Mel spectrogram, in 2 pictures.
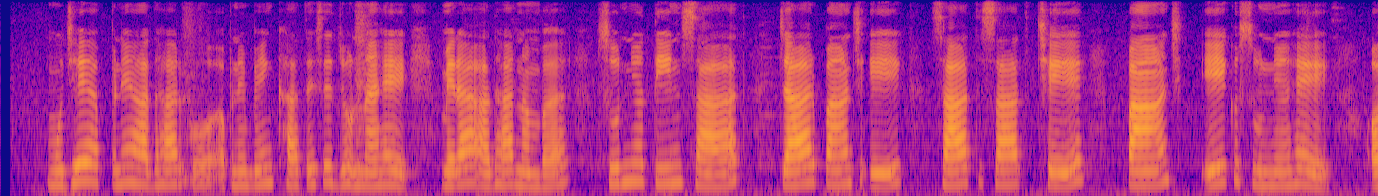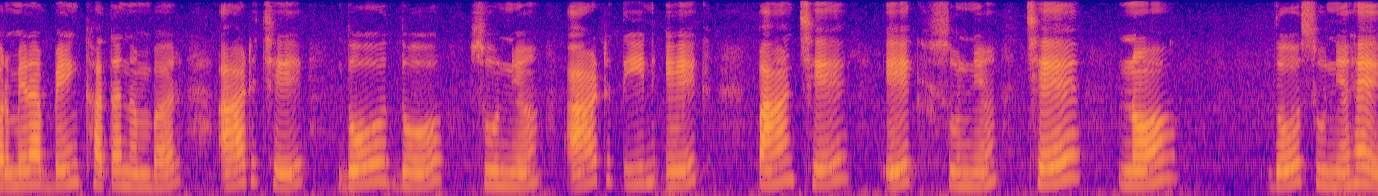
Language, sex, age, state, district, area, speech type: Hindi, female, 45-60, Madhya Pradesh, Seoni, rural, read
